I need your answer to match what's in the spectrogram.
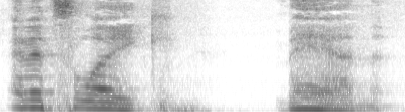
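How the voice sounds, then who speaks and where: A woman's voice: low-pitched, lively intonation, very slow, vocal fry, warm tone, slightly rough. A woman co-hosting a podcast, recapping a TV episode in blunt, sarcastic casual chat and swearing freely. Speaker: podcast co-host.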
